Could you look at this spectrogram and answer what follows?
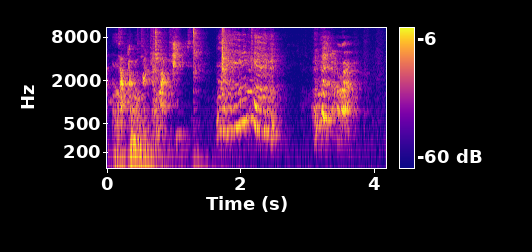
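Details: A pet cockatoo chatters at a fake cockatoo in three raspy, speech-like bursts with wavering pitch, each about a second long, in a small indoor room.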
